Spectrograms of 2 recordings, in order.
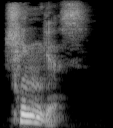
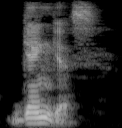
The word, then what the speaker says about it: Chinggis: The proper pronunciation is actually Chinggis, not Genghis.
